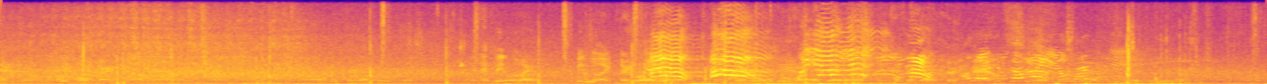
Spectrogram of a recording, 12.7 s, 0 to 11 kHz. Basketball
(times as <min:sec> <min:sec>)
0:00.6 0:08.6, 0:11.2 0:12.0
